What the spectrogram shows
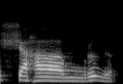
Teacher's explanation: श शहामृगाचा हा तालव्य वर्ण आहे. श जीभची टाळूला लागते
